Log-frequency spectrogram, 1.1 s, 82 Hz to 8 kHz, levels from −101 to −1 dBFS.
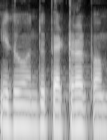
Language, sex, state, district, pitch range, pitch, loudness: Kannada, male, Karnataka, Bidar, 125-130 Hz, 130 Hz, -16 LUFS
